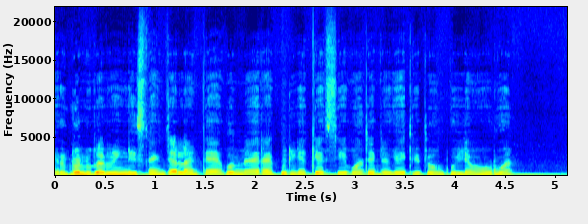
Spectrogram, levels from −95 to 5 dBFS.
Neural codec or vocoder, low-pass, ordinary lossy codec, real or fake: codec, 44.1 kHz, 1.7 kbps, Pupu-Codec; none; none; fake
